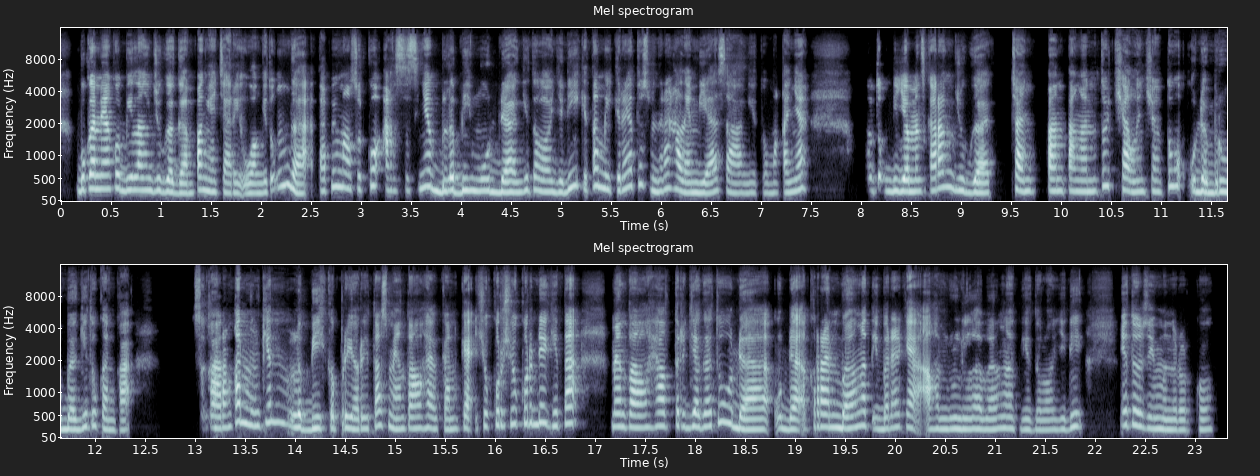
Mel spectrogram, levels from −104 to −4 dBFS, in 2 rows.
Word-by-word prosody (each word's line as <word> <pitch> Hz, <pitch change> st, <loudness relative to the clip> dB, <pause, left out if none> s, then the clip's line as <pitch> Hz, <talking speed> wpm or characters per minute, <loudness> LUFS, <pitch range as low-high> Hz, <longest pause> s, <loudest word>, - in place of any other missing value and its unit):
bukannya 285 Hz, +2 st, +5 dB
aku 300 Hz, -, +1 dB
bilang 260 Hz, 0 st, +1 dB
juga 230 Hz, -4 st, +1 dB
gampang 205 Hz, +6 st, +3 dB
ya 225 Hz, -, -3 dB
cari 205 Hz, -2 st, -3 dB
uang 200 Hz, +2 st, -1 dB
itu, 250 Hz, -, -6 dB
enggak. 340 Hz, -1 st, +2 dB
Tapi 260 Hz, +8 st, -3 dB
maksudku 300 Hz, +2 st, -1 dB
aksesnya 265 Hz, +4 st, 0 dB
lebih 255 Hz, +1 st, +2 dB
mudah 225 Hz, -3 st, +2 dB
gitu 260 Hz, +1 st, -3 dB
loh, 235 Hz, -, 0 dB
jadi 225 Hz, +10 st, -1 dB
kita 355 Hz, -1 st, -1 dB
mikirnya 285 Hz, +4 st, -2 dB
tuh 385 Hz, -, -5 dB
sebenarnya 280 Hz, -1 st, -3 dB
hal 260 Hz, -, +3 dB
yang 210 Hz, -, -1 dB
biasa, 215 Hz, +3 st, -1 dB, 0.2 s
gitu. 205 Hz, -1 st, -12 dB
Makanya, 215 Hz, +5 st, -1 dB, 0.7 s
untuk 260 Hz, 0 st, -4 dB
di -, -, +2 dB
zaman 235 Hz, -1 st, +6 dB
sekarang 255 Hz, +6 st, +3 dB
juga, 215 Hz, -4 st, +1 dB, 0.2 s
can 245 Hz, -2 st, +3 dB
tantangan 240 Hz, -1 st, +1 dB
tuh, 350 Hz, -, -1 dB
challenge-nya 235 Hz, -5 st, 0 dB
tuh 340 Hz, +2 st, -3 dB
udah 240 Hz, 0 st, +1 dB
berubah 215 Hz, 0 st, 0 dB
gitu 275 Hz, +4 st, -3 dB
kan, 220 Hz, -3 st, -2 dB
Kak. 205 Hz, +1 st, 0 dB, 0.6 s
Sekarang 250 Hz, 0 st, +2 dB
kan 375 Hz, -2 st, +5 dB
mungkin 350 Hz, +3 st, -3 dB
lebih 240 Hz, -3 st, 0 dB
ke -, -, 0 dB
prioritas 240 Hz, +5 st, -1 dB
mental 235 Hz, +1 st, +1 dB
health 235 Hz, -2 st, -2 dB
kan. 215 Hz, 0 st, -2 dB
Kayak 230 Hz, -3 st, +2 dB
syukur-syukur 310 Hz, +4 st, -2 dB
deh 355 Hz, -, +5 dB
kita 285 Hz, +4 st, +4 dB, 0.4 s
mental 260 Hz, -2 st, +3 dB
health 280 Hz, +1 st, 0 dB
terjaga 275 Hz, 0 st, 0 dB
tuh 370 Hz, -1 st, -1 dB
udah 215 Hz, -2 st, +3 dB
udah 220 Hz, -2 st, +2 dB
keren 265 Hz, -1 st, +3 dB
banget 255 Hz, +5 st, +1 dB
ibaratnya, 235 Hz, +4 st, -2 dB
kayak -, -, -1 dB
Alhamdulillah 220 Hz, 0 st, -2 dB
banget, 230 Hz, +2 st, -3 dB
gitu 210 Hz, -1 st, -7 dB
loh. 205 Hz, -, -5 dB
Jadi, 225 Hz, +6 st, -5 dB, 0.4 s
itu 300 Hz, +1 st, 0 dB
sih 235 Hz, -, -3 dB
menurutku. 210 Hz, 0 st, -5 dB
245 Hz, 190 wpm, -24 LUFS, 220-275 Hz, 0.7 s, zaman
